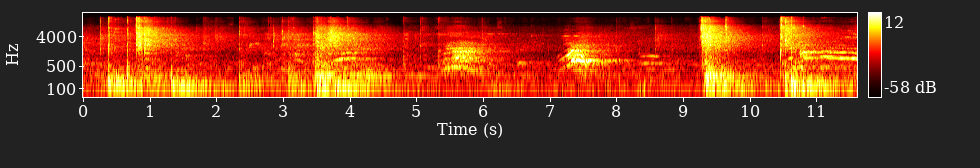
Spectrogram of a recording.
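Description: Bamboo kendo swords clack together in a large echoing hall.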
